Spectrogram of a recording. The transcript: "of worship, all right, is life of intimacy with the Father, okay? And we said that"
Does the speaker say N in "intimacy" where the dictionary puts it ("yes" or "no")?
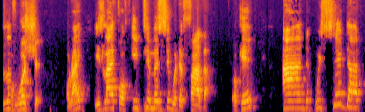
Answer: yes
